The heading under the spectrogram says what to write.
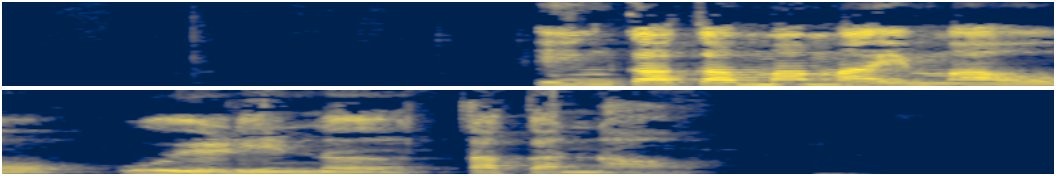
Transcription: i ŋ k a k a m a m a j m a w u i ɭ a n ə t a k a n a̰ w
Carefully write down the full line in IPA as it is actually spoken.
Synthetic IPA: i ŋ k a k a m a m a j m a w u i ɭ i n ə t a k a n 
